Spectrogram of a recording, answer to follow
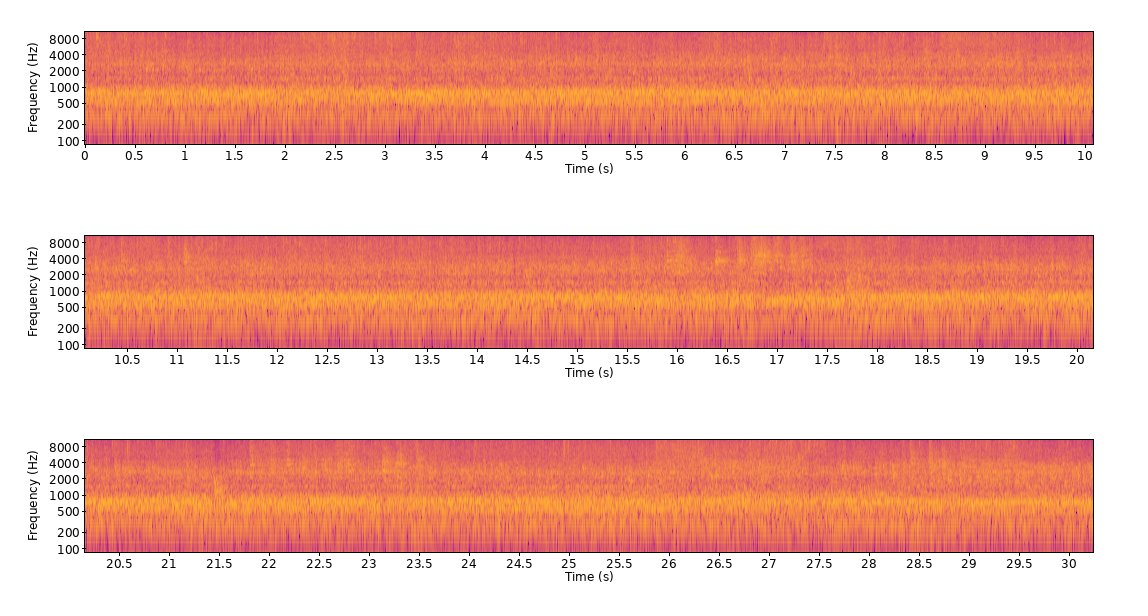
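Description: A high-powered gas wok burner running loud and steady, with beaten eggs sizzling in oil as a metal ladle stirs and scrapes them around the wok.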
